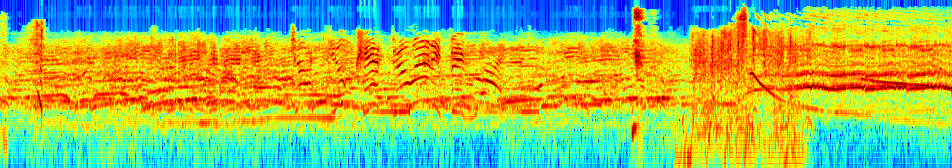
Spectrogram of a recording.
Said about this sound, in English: And, well, because it was in a bunch of crowd noise, and it happened twice. So I definitely thought I was having an aneurysm, but here it is reversed.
